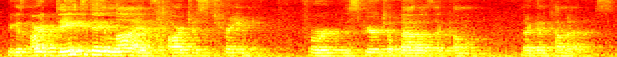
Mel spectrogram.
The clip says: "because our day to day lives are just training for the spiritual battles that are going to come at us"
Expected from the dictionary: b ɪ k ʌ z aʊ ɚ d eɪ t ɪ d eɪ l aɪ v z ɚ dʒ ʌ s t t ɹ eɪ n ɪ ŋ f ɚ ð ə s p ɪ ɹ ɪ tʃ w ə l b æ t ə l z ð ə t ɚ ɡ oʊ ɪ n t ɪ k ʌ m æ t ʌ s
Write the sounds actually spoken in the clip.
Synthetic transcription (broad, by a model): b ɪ k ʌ z aʊ ɚ d eɪ t ɪ d eɪ l aɪ v z ɚ dʒ ʌ s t t ɹ eɪ n ɪ ŋ f ɚ ð ə s p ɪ ɹ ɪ tʃ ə l b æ t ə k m ð ə t ɚ ɡ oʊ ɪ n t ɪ k ʌ m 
